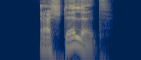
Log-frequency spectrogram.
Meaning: second-person plural subjunctive I of erstellen
- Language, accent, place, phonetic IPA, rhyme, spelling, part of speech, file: German, Germany, Berlin, [ɛɐ̯ˈʃtɛlət], -ɛlət, erstellet, verb, De-erstellet.ogg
